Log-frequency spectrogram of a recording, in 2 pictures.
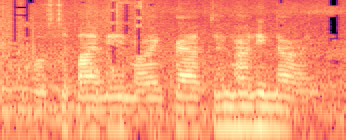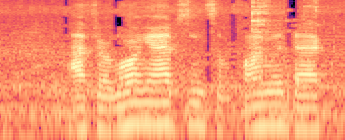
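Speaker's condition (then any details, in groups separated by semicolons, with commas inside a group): No condition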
